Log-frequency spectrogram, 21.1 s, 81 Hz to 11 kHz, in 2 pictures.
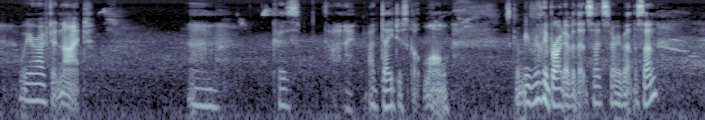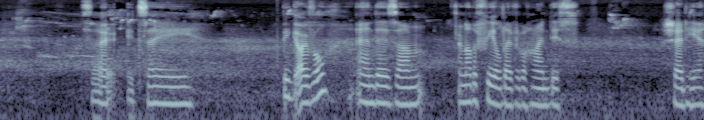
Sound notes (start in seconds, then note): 10.0 many morning birds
